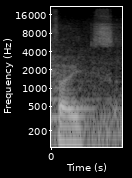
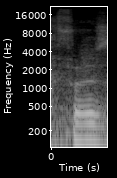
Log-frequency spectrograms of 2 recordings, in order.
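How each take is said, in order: First: The name is said with a Bernese German pronunciation. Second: The name is said with a French pronunciation. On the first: This is how it is said in Bern. "dit à la bernoise" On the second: This is how it is said in Geneva and France. "J'ai appris à dire Feuz euh, quand je viens à Genève ou, à- ou- ou en France"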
